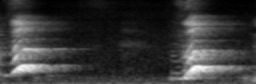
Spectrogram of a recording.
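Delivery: high squeaky whoop sounds; playful whoops. Acted. Cutting pasta with playful sounds.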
